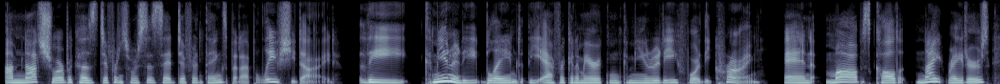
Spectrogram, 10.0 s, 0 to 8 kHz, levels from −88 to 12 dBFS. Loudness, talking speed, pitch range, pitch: -20 LUFS, 175 wpm, 185-220 Hz, 200 Hz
